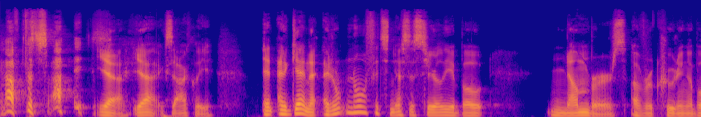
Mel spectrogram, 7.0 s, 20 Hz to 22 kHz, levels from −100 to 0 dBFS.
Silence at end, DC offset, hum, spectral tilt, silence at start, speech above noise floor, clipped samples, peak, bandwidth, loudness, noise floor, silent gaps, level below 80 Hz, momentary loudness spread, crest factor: 0 s; under 0.1%; none; -4.5 dB/octave; 0 s; 40 dB; under 0.1%; -10 dBFS; 16 kHz; -30 LUFS; -70 dBFS; none; -54 dBFS; 9 LU; 20 dB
